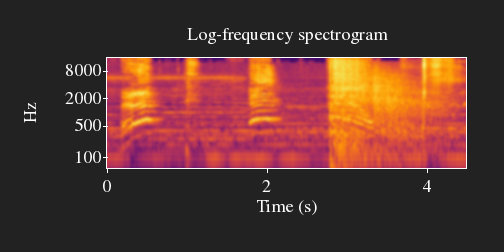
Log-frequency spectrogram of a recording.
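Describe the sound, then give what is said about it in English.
Gunfire for a 21-gun salute: a loud, sharp burst that decays over more than a second, followed by another short crack near the end, with two brief voiced calls before the shots. “Let's have a 21 gun salute to the American hero.”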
